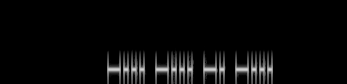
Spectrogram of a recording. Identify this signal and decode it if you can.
Morse code, heard as a keyed tone, about 30 wpm, 700 Hz. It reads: BBNB
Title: All Cut Numbers - 4-Digit 30wpm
